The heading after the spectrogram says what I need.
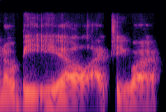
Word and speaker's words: Nobelity: It's spelled like Nobel laureate, Nobelity.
